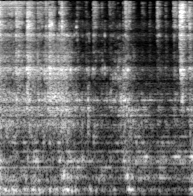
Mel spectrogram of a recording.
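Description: Film trailer soundtrack: music under a loud rushing swell of sound effects that comes in suddenly at the start, with a few heavier hits along the way.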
